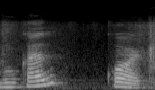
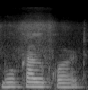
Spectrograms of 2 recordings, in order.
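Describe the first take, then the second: First: "vocal" rising, pause, then "cord" falling; word-by-word answer. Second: Said in the usual way. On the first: Shown as a demonstration. Teacher answering own question for students, word by word.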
